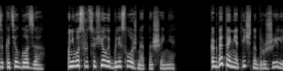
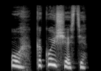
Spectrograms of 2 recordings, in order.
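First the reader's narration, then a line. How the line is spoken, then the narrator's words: Breathless relief. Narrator (Russian): выдохнула мать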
